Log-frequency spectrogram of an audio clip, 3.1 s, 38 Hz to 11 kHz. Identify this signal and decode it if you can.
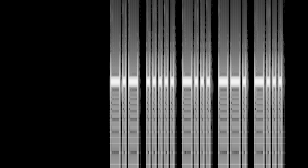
Morse code, heard as a keyed tone, about 41 wpm, 700 Hz. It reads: K5BGB
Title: Call Signs - 40wpm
